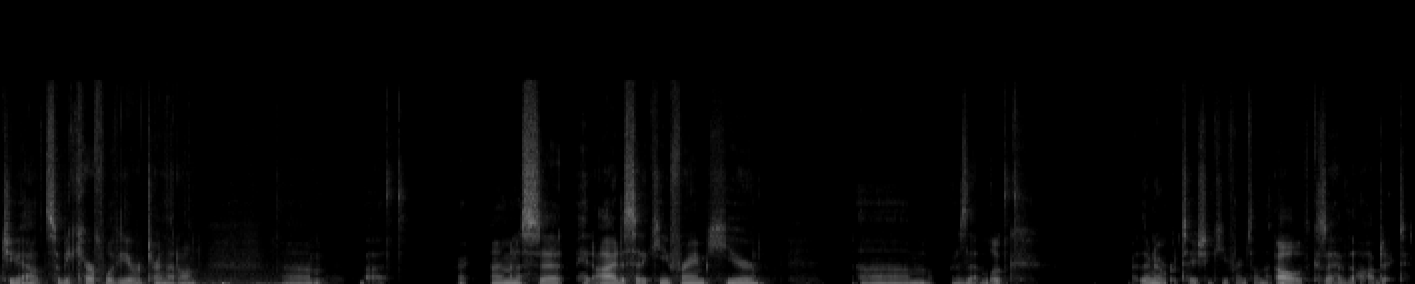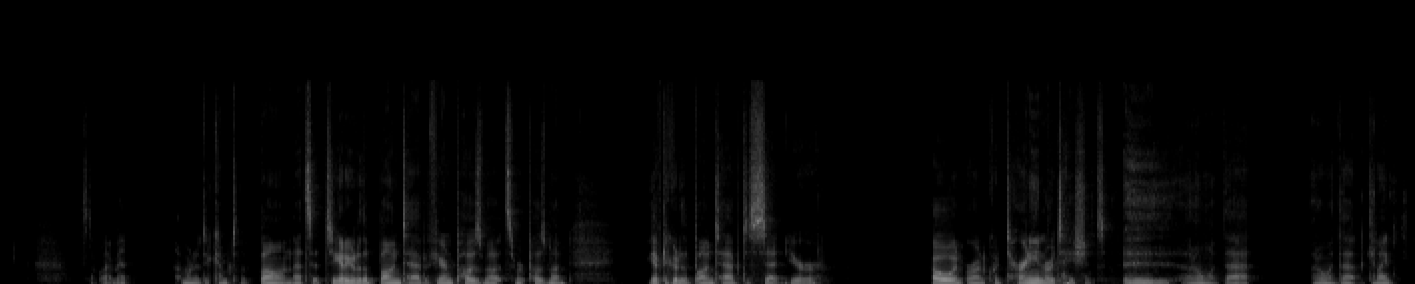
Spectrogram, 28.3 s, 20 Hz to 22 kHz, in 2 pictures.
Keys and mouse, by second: 3.7 click, 13.0 ctrl+z, 13.5 ctrl+z, 13.7 ctrl+z, 14.1 ctrl+z, 16.3 click, 25.5 a, 27.8 click.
